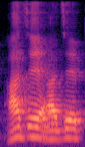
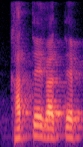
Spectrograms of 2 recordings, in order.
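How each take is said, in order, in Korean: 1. 각 단어는 평범한 모음 소리로 시작합니다. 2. 각 단어는 강한 g 소리로 시작합니다. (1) "우리는 왜 아제 아제 ... 읽느냐" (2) "여기 나오는데 왜 발음이 이러냐"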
